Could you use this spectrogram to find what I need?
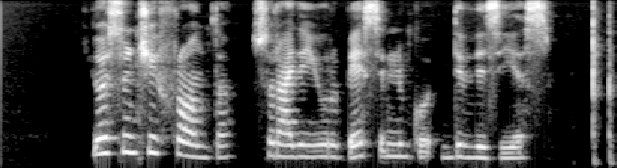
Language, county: Lithuanian, Šiauliai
